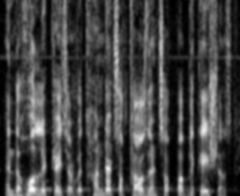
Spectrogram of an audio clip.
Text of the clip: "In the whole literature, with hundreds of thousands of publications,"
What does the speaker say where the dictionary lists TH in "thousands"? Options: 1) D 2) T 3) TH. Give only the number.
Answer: 2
